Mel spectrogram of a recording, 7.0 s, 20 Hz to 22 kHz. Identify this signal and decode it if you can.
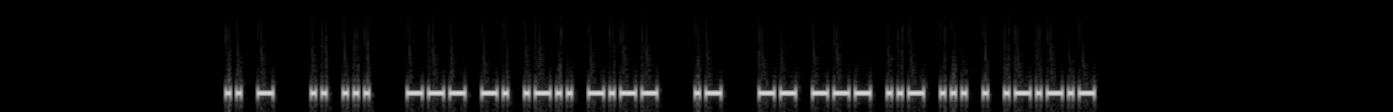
Morse code, heard as a keyed tone, about 46 wpm, 700 Hz. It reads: IT IS ONLY A MOUSE.
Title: Sentences from Top 1000 Words - Review Part 5 - 45wpm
